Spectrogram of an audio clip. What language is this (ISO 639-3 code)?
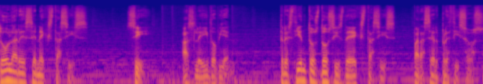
spa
